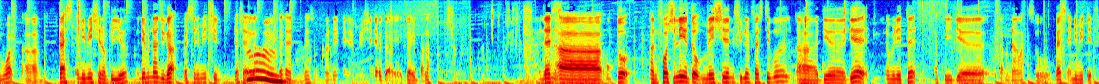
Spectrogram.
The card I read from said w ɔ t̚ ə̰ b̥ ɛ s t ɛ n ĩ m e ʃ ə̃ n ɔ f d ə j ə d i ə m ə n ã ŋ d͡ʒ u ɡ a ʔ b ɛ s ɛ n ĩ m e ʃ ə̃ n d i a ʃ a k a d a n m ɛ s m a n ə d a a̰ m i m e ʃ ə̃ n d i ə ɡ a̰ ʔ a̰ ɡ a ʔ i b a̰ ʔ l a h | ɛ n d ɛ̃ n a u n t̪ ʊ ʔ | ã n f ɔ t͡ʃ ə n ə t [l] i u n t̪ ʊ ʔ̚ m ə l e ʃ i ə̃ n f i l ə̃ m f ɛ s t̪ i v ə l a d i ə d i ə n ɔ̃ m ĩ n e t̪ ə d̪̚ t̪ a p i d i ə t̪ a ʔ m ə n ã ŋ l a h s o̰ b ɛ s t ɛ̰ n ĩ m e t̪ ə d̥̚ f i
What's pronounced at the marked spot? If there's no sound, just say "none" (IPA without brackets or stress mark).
l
